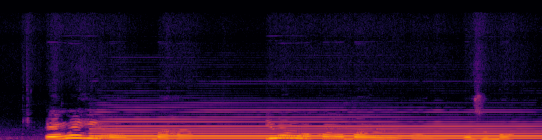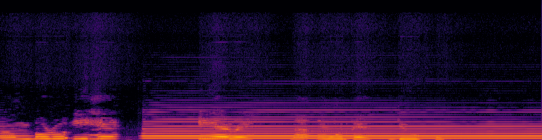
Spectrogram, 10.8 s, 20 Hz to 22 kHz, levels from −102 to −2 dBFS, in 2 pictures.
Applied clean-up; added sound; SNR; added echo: none; Wind instrument, woodwind instrument; 2 dB; none.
